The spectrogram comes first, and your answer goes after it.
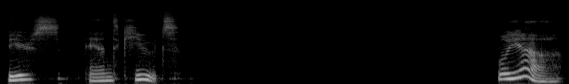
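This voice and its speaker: A woman's voice: on the low side, warm tone, no room sound. A woman playing a haughty, teasing dragon queen in an intimate audio roleplay, with an imperious, sarcastic, mock-sweet manner. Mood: amused, fond. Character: haughty, teasing dragon queen, possessive of her human pet husband. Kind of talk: intimate scripted audio roleplay addressed to the listener.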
